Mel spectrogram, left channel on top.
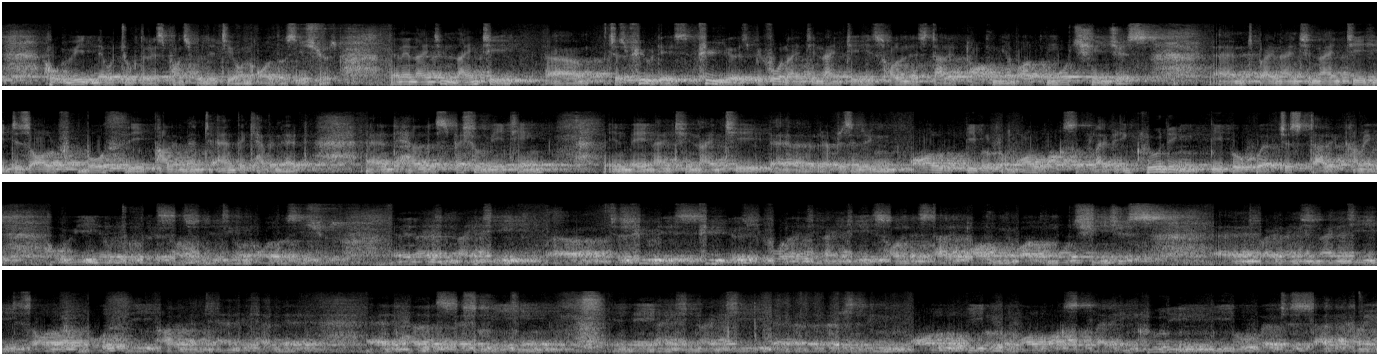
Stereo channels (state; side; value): normal; both; correlation 0.31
